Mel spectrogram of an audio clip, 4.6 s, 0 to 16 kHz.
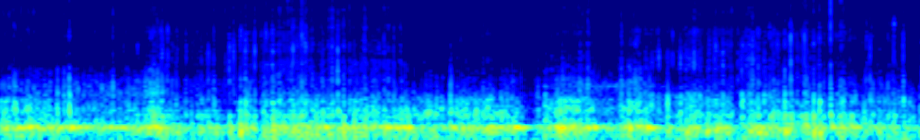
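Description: Long nails on both hands scratch a black foam windscreen fitted on a studio microphone. The result is a steady, muffled scratching rustle with a low hum around 230 Hz and little high-end content.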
